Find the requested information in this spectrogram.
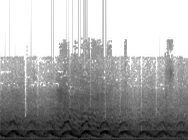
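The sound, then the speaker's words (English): Emergency vehicle sirens pass a huge gathering of hundreds of thousands of people, yelping in fast, repeating up-and-down sweeps, fairly loud and steady, over a low rumble of road traffic. No one speaks. “Here comes some more sirens.”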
